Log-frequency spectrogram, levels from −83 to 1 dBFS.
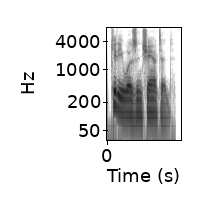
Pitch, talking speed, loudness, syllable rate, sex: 115 Hz, 120 wpm, -16 LUFS, 4.8 syllables/s, male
